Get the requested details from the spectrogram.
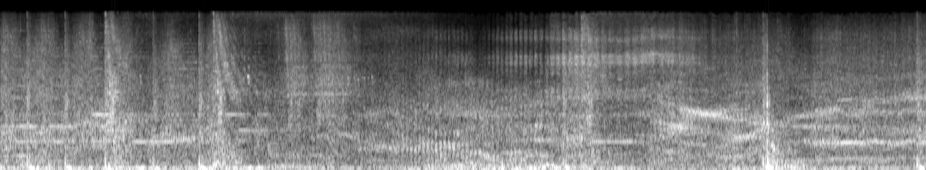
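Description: Monsters shriek and growl.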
